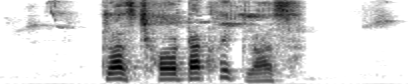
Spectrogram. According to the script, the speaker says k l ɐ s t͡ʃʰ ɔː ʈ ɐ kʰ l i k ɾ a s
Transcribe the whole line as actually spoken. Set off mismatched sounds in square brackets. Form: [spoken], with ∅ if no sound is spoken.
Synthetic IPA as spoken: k l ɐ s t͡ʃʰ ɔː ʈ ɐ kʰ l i k [l] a s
